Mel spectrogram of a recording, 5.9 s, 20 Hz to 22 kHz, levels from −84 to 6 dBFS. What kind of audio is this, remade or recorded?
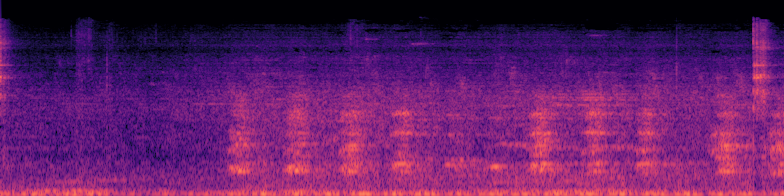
recorded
